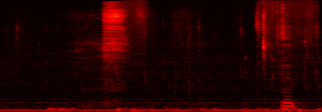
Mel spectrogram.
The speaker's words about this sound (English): Clickety click on the keyboard.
